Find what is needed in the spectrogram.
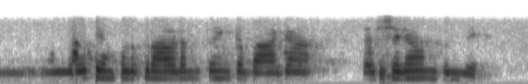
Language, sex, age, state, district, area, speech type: Telugu, female, 18-30, Andhra Pradesh, West Godavari, rural, conversation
